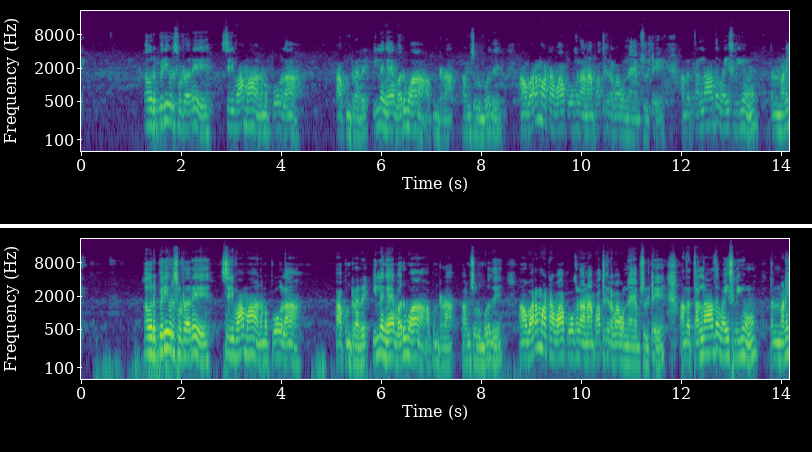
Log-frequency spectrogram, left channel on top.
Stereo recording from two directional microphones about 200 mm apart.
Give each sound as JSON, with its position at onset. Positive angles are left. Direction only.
{"t": 1.2, "sound": "speech", "side_deg": -50}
